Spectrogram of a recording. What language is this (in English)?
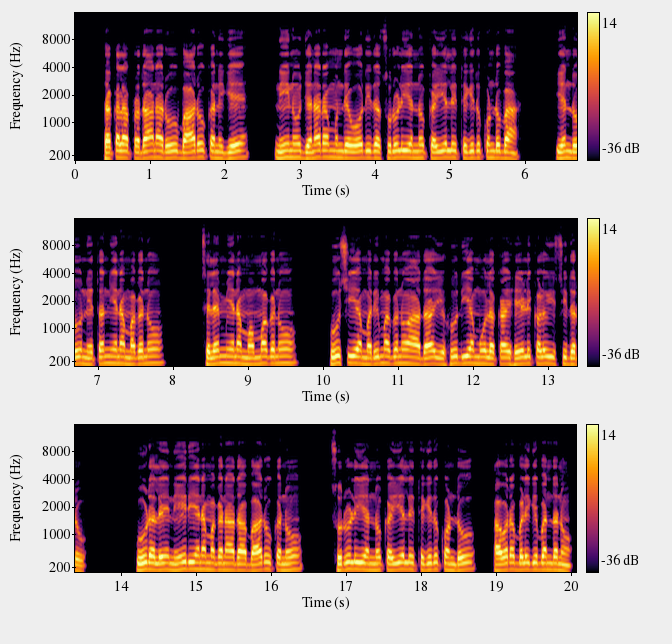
Kannada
